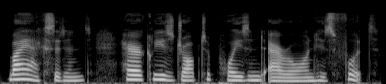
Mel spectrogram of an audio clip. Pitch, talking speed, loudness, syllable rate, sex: 190 Hz, 155 wpm, -20 LUFS, 5.4 syllables/s, female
